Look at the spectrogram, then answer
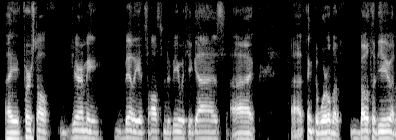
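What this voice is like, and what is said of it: Slight South African accent. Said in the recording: “if you pick up a little brogue, it kind of comes and goes, but I was raised in South Africa”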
